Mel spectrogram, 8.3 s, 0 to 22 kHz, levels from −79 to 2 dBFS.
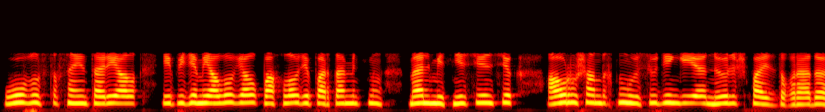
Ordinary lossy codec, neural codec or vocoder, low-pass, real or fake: none; none; 3.6 kHz; real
